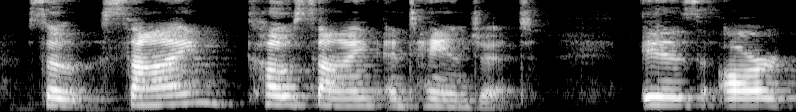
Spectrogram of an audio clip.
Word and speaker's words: sine: students say miss kim that's sin no no no it's sine it's spelled s-i-n-e but if you grab your calculators right now and look for the button it's going to have s-i-n that means sine sine cosine and tangent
